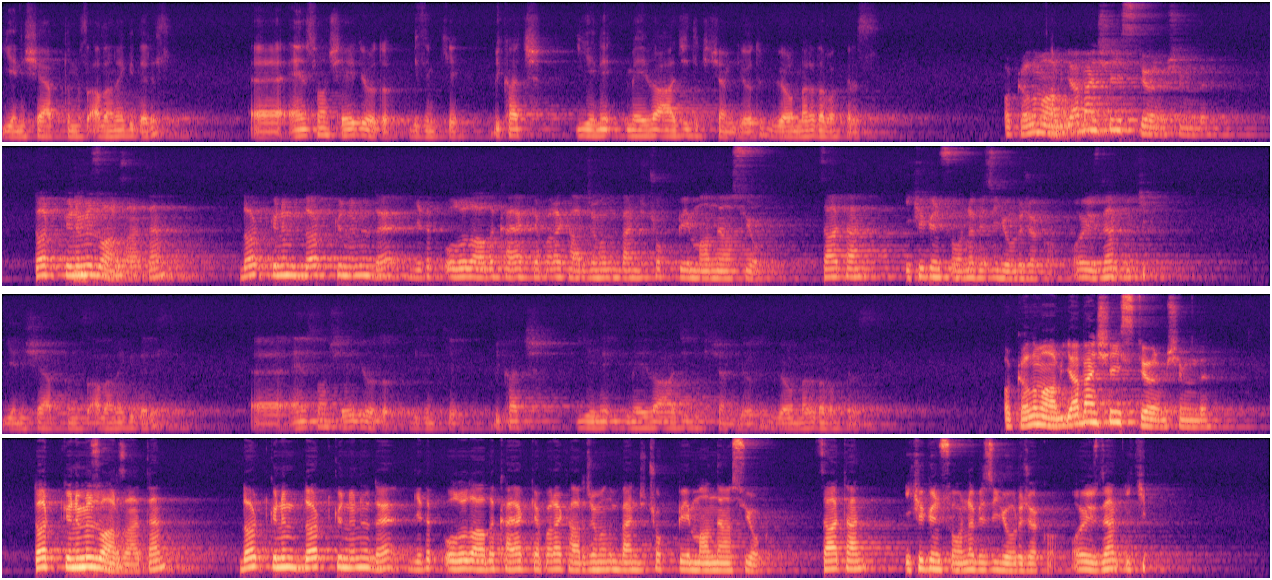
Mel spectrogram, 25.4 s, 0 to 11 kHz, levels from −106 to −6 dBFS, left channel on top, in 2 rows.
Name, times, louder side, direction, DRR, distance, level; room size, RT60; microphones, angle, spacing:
voice 1, 0.0-1.6 2.5-4.6 4.9-5.4 5.7-8.6 10.5-10.8 13.4-13.5, left 5 dB, 75° left, 13 dB, 0.4 m, -33 dB
voice 2, 10.0-12.1 13.0-14.4 15.1-20.3 20.9-21.4 21.7-24.1, right 6 dB, 85° right, 14 dB, 0.3 m, -24 dB
9.6 x 4.9 x 5.2 m, 2.2 s
head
